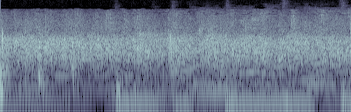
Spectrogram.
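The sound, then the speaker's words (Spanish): A crowd claps steadily and loudly, a dense continuous wash of many hands applauding, with no one speaking over it, welcoming a guest from an Argentine progressive rock band on the program La Galera del Rock in Uruguay. “un fuerte aplauso”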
